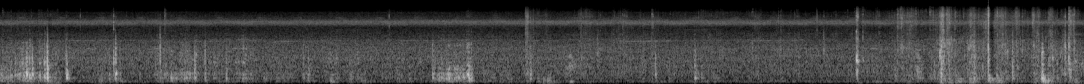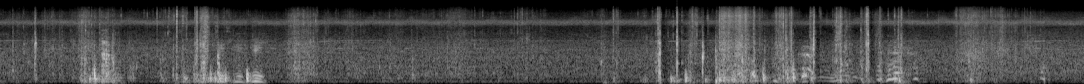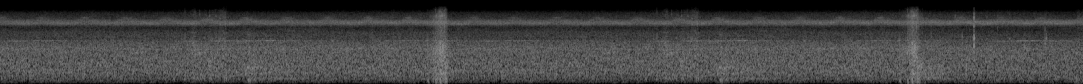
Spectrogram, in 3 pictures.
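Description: A steady, high-pitched insect drone runs throughout. Over it come irregular knocks, scrapes and clatter from a caught fish being handled against the bottom of a wooden dugout boat, loudest and busiest from about nine to twenty seconds in.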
